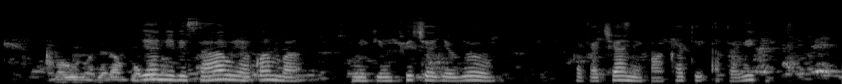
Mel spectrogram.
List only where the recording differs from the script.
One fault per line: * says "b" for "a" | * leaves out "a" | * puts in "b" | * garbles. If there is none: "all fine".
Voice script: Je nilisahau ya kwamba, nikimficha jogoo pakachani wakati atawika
all fine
